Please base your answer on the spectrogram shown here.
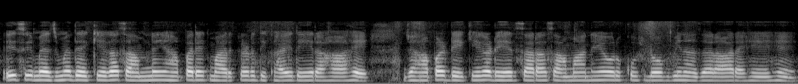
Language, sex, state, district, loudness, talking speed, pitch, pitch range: Hindi, female, Rajasthan, Jaipur, -15 LUFS, 210 wpm, 190 Hz, 185-200 Hz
